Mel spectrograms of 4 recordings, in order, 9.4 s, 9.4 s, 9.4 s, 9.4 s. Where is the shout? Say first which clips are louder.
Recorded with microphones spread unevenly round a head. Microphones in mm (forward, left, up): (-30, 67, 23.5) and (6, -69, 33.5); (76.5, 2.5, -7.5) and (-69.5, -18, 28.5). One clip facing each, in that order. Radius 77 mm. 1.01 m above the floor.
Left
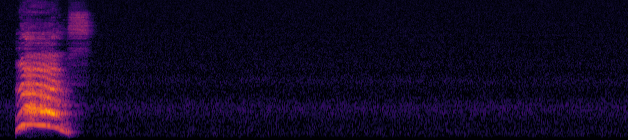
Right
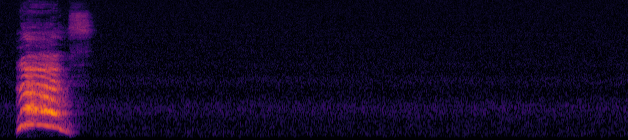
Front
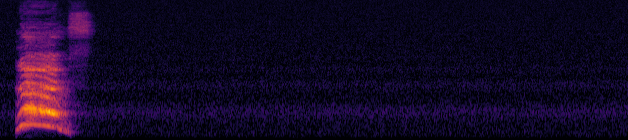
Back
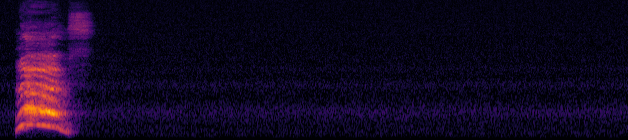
Left 3 dB, even; 105° left, 6.5 m.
